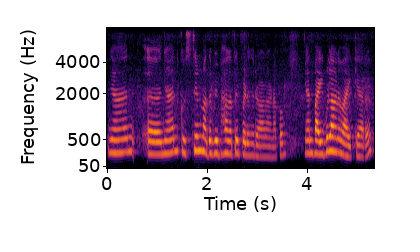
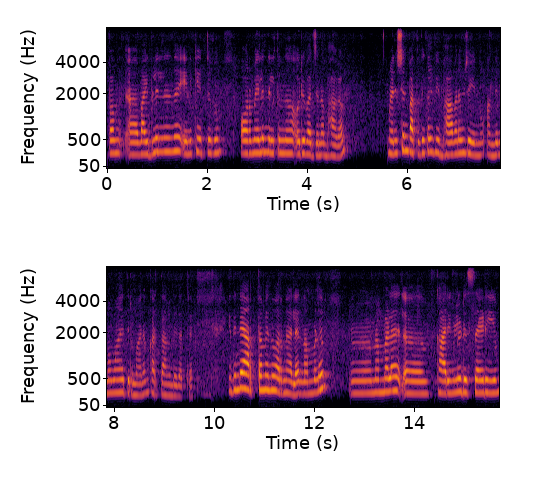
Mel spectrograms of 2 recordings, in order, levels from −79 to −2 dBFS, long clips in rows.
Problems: background sounds at intervals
